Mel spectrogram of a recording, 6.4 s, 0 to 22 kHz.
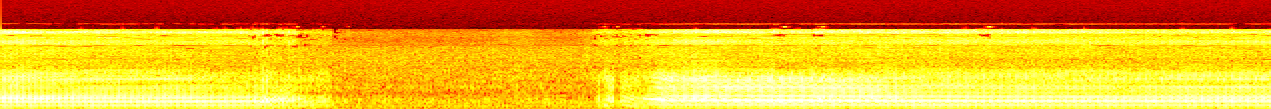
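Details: Loud, buzzing, steady snore drawn out over several seconds with an unusual sustained tone, broken by a brief pause, from an adult sleeping after driving about 5000 miles in 5 days; snoring.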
